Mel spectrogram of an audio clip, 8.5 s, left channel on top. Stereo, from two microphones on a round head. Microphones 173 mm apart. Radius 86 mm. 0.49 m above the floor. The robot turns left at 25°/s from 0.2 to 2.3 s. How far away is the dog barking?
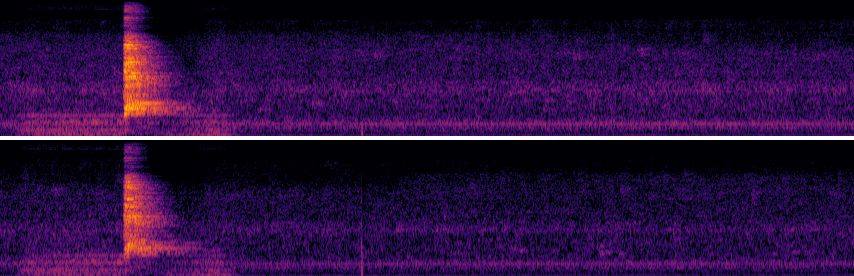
About 1.0 m.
